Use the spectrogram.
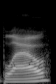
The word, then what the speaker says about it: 3LAU: Blau. It's pronounced like 3LAU.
